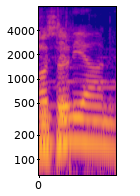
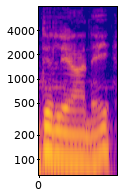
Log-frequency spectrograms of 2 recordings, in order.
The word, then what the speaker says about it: Modigliani: You don't pronounce the G, I believe. Is that right? How would Modigliani. – You say it? Modigliani.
